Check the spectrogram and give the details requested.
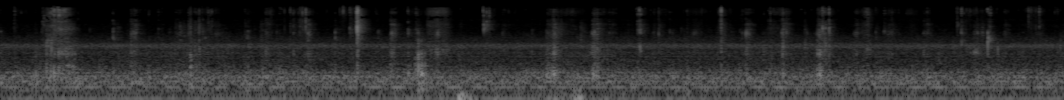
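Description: Close-miked chewing of a mouthful of rice mixed with taro-root eromba, with scattered soft crunches and wet mouth clicks at an irregular pace, while fingers squish and mix rice on a wooden board.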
